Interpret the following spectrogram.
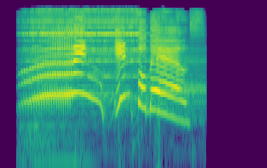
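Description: A short cartoon logo sting: a warbling, voice-like tone that rises in pitch, then swoops down and up a few times and cuts off about three seconds in.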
